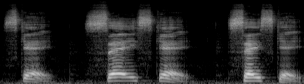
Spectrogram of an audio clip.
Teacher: since English words generally don't end with /e/, it becomes a diphthong /eɪ/ at the end.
